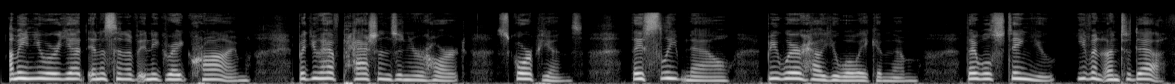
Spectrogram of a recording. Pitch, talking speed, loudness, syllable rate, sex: 220 Hz, 150 wpm, -17 LUFS, 4.9 syllables/s, female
